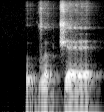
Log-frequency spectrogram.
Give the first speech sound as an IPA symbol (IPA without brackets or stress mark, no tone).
o̰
